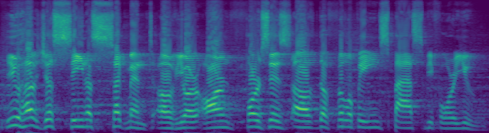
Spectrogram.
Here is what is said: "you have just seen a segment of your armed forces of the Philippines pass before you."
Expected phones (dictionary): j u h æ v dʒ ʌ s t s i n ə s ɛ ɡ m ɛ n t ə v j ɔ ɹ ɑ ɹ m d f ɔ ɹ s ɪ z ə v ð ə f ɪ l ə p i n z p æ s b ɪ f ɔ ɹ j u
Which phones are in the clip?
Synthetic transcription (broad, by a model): j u h æ v dʒ ʌ s t s i n ə s ɛ ɡ m ɛ n t ə v j ɔ ɹ ɑ ɹ m d f ɔ ɹ s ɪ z ə v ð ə f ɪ l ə p i n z p æ s b ɪ f ɔ ɹ j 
